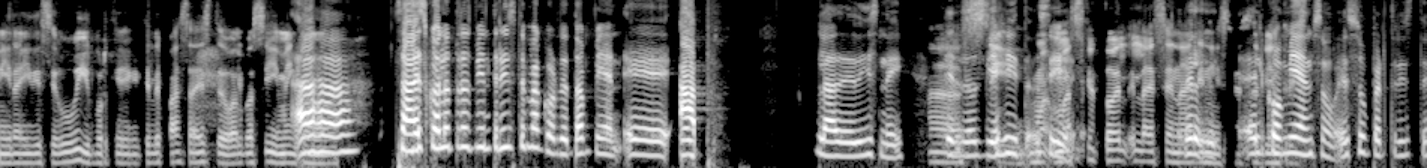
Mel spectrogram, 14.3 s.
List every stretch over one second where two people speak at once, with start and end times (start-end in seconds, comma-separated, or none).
9.2-10.7, 11.8-13.2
